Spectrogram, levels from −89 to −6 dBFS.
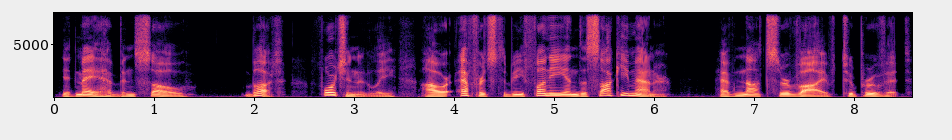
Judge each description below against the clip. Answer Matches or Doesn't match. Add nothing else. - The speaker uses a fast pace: Doesn't match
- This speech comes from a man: Matches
